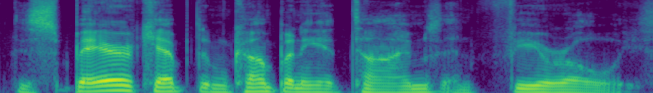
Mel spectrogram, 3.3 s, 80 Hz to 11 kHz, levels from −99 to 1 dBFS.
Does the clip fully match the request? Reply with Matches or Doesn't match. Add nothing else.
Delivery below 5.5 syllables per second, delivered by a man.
Matches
